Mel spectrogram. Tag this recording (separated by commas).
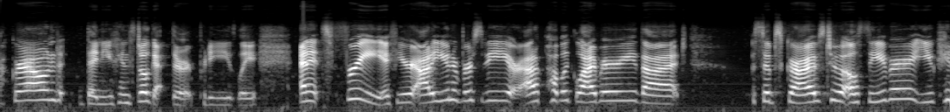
Speech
